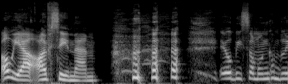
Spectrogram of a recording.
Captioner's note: laughs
